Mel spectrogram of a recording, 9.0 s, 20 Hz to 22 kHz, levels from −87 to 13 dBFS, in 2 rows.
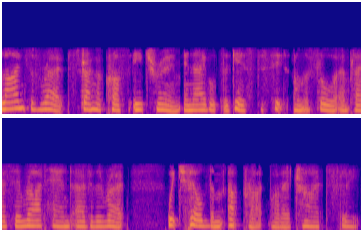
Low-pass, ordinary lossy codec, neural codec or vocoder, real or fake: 7.2 kHz; AAC, 16 kbps; none; real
